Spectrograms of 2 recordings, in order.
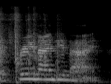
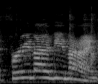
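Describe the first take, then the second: First: Said in the usual way. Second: Sung out high and bright, louder; playful catchphrase. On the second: Real, not acted. To viewers, a high playful catchphrase. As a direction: toss it out like a punchline.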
